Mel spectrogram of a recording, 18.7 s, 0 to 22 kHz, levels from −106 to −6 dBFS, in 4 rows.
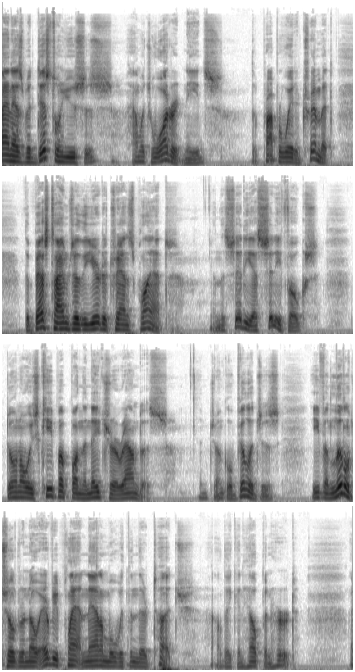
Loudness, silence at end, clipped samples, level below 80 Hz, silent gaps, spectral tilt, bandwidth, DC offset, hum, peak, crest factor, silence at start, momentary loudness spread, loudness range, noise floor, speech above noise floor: -26 LUFS; 0 s; under 0.1%; -50 dBFS; none; -5.5 dB/octave; 18 kHz; under 0.1%; none; -4 dBFS; 22 dB; 0 s; 18 LU; 6 LU; -55 dBFS; 29 dB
